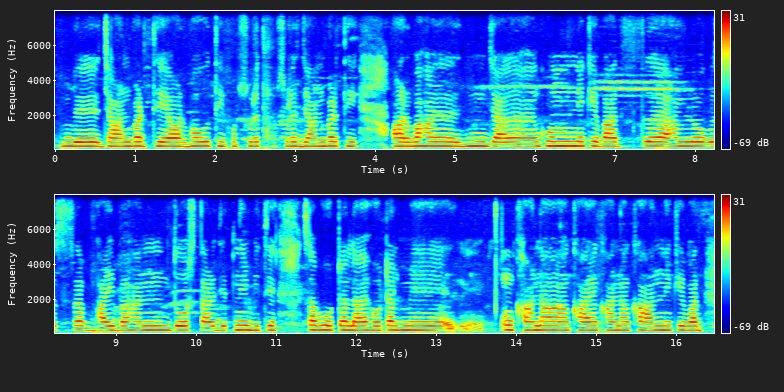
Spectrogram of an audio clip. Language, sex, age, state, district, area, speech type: Urdu, female, 18-30, Bihar, Supaul, urban, spontaneous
